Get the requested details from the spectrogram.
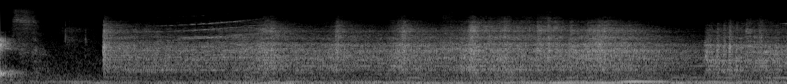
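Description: A movie trailer's music and effects play loudly.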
